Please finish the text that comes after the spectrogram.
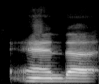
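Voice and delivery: ordinary delivery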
